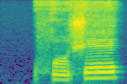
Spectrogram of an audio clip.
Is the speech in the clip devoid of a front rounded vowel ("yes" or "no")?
yes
